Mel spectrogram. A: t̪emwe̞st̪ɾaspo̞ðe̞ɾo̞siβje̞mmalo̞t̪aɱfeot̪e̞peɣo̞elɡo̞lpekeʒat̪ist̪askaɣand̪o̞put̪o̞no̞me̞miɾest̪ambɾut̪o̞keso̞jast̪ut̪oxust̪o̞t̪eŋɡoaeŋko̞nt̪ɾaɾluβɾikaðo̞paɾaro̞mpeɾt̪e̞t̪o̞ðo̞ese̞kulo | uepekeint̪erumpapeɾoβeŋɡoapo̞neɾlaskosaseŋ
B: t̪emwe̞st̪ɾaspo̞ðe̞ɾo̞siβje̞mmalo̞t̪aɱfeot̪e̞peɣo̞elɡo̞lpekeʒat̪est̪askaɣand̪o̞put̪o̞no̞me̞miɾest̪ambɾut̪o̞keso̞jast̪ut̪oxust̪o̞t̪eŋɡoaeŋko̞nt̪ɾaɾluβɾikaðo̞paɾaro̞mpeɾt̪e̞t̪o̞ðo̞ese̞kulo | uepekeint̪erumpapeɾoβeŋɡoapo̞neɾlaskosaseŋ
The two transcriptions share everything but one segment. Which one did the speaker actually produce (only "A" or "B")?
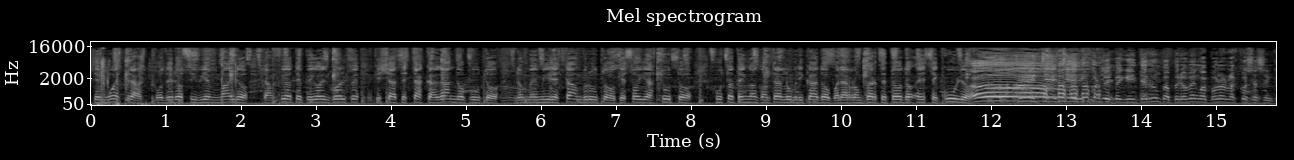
B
